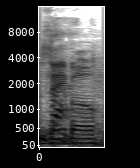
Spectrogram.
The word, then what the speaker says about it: Zabo: No, I was just gonna piggyback off of what Jenkins was saying about Zabo, who, that's how you actually pronounce the name for those that are actually wondering.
